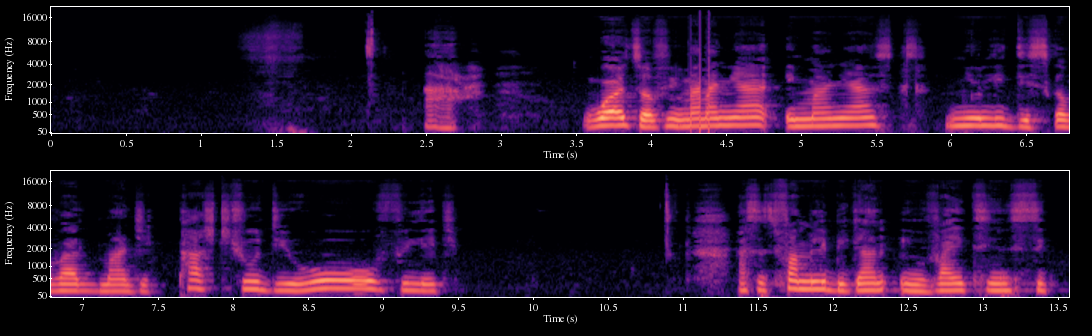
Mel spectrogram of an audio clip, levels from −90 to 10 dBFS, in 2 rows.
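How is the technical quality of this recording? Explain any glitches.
The recording has three short glitches, all chunks out of order. At 4.26–4.38 s, just after "words of", one 60 ms chunk plays one slot late. At 5.58–5.76 s, just before "newly discovered magic", a chunk lands two slots late. At 7.86–7.98 s, between "newly discovered magic" and "through the whole village", one chunk plays one slot late. Nothing's missing, just reshuffled, so each spot sounds like a brief jumbled stutter.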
